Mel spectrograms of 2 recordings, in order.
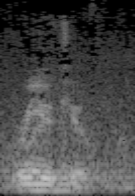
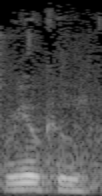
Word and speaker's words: Ryukyu: Ryukyu. – Yes, Ryukyu. – Ryukyu. I don't know if the first Y is silent. – Ryukyu. – Ryukyu? Is that what you looked up? – I don't know how to pronounce it. – Ryukyu. – I looked up how it was spelled. There are no I's in it. – Ryukyu. Let's go with Ryukyu.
